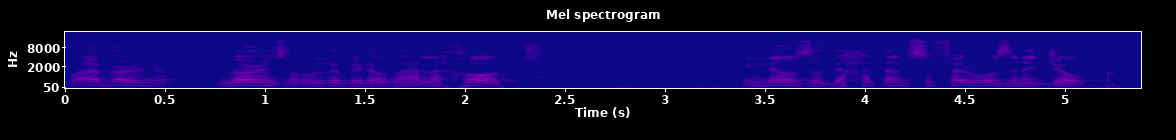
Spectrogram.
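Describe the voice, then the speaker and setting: Wearing a lapel microphone, the young rabbi leads his Torah class at normal speed in a higher-pitched voice. He's animated throughout, with sweeping changes in pitch and loudness and busy hand gestures, set against wood panelling and bookshelves.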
